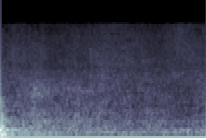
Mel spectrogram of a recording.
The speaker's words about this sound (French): C'est un camion, un gros camion qui passe.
